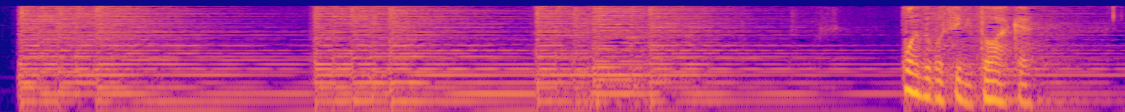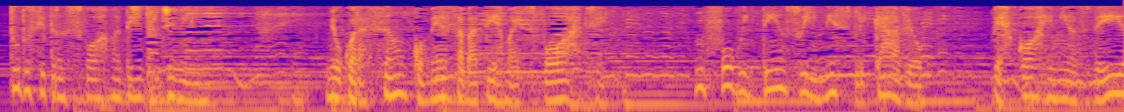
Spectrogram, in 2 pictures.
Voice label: Picante Feminino; Telemensagens; Sensuais

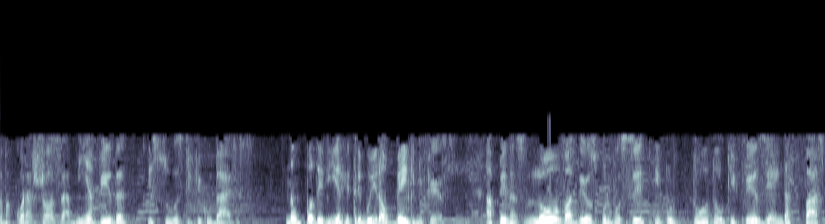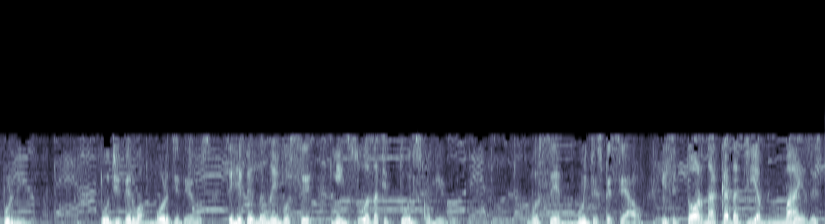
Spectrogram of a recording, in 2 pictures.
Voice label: AGRADEÇO SUA AJUDA, Telemensagens, Gospel, masc

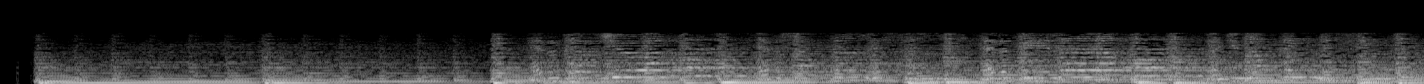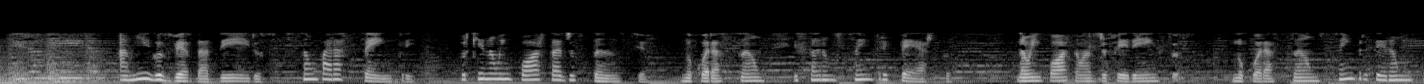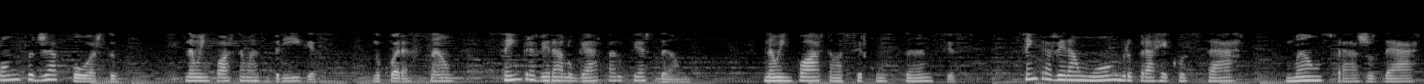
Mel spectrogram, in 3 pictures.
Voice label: DECLARAÇÃO DE AMIZADE, Telemensagens, Fem

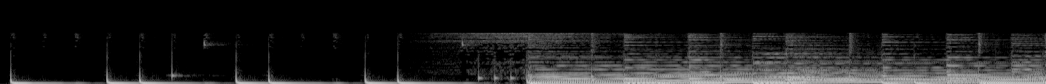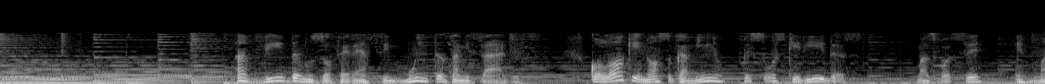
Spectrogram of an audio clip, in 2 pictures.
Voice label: MÃE DE CONSIDERAÇÃO, Masc; Dia das Mães; Telemensagens 2017

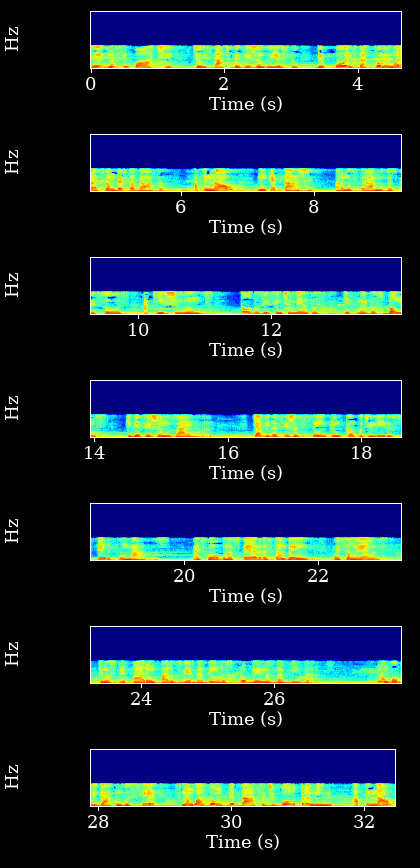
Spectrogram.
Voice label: Aniversário Atrasado Feminino; Telemensagens 2017; Aniversários; Aniversário atrasado e antecipado

